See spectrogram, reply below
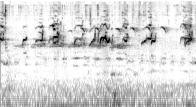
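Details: Healthy, active turkey chicks with their mother, a brood of young birds giving rapid high thin peeps, overlapping and irregular, under a steady low background rumble.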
